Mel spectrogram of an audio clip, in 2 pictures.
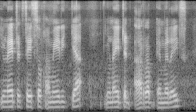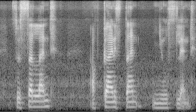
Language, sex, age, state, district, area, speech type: Malayalam, male, 18-30, Kerala, Thiruvananthapuram, rural, spontaneous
